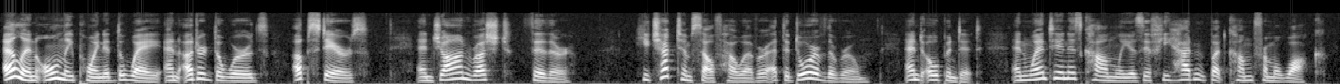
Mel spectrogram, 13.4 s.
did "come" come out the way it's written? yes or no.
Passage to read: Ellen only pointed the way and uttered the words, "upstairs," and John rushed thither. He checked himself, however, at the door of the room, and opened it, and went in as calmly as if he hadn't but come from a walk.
yes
